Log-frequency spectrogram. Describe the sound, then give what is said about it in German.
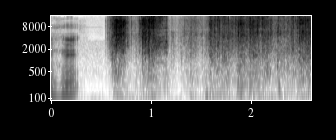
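Gift wrapping paper tears and crinkles as presents are unwrapped. A brief voice comes first, then several bursts of sharp paper rustling and ripping run to the end. “Da werden Geschenke ausgepackt.”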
